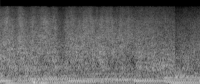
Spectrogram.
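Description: Dog grooming dryer blowing air, a steady hiss, over background music.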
